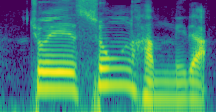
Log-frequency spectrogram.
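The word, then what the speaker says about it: 죄송합니다: আছে চয়েস সুং হামনিদা চয়ে সুং হামনিদা তো এটা কেন চো হবে কারণ জিও যদি বাক্যের শুরুতে বসে তাহলে চ এর উচ্চারণ হয় চয়ে সুং হামনিদা অর্থাৎ মাফ করবেন দুঃখিত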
